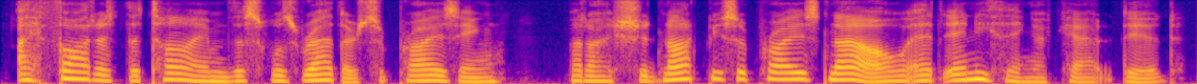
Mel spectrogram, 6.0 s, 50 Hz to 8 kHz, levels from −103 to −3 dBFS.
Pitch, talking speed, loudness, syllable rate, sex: 185 Hz, 210 wpm, -16 LUFS, 5.1 syllables/s, female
